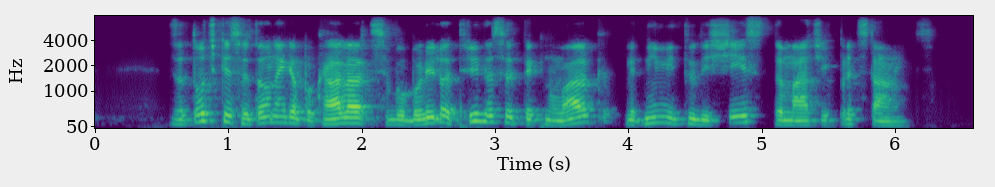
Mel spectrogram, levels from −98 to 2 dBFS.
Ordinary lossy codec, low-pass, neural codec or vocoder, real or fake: none; none; codec, 16 kHz, 4 kbps, X-Codec, HuBERT features, trained on general audio; fake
